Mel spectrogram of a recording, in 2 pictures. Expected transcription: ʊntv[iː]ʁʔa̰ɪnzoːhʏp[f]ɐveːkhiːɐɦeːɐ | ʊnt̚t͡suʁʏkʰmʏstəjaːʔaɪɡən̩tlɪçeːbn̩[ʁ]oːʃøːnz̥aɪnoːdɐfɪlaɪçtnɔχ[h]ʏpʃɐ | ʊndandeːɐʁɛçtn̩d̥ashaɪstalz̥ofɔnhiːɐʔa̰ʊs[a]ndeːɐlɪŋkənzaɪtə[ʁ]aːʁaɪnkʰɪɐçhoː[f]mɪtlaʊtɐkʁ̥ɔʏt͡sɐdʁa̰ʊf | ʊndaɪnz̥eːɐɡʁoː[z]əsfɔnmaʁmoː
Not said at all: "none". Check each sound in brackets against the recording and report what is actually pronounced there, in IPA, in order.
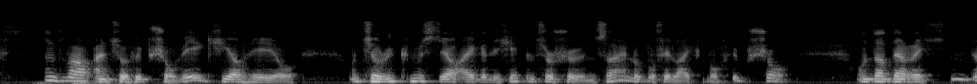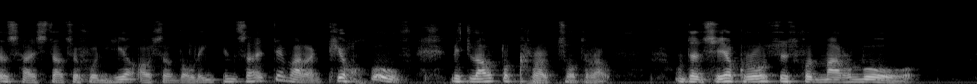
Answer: aː, ʃ, z, h, a, v, f, s

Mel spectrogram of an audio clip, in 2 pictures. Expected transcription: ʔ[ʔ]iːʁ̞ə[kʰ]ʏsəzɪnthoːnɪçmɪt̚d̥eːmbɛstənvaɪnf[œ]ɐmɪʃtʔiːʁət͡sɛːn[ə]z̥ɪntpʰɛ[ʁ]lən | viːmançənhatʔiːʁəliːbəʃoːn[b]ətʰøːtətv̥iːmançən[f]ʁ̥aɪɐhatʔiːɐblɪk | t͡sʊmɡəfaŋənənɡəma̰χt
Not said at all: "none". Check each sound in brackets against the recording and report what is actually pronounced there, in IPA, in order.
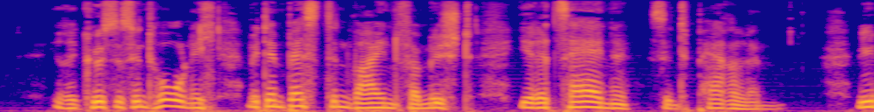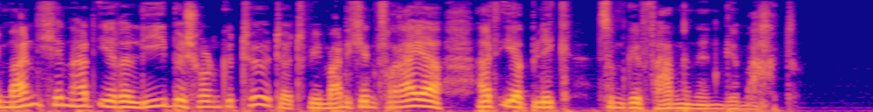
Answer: ʔ, kʰ, ɛ, ə, ʁ, ɡ, f

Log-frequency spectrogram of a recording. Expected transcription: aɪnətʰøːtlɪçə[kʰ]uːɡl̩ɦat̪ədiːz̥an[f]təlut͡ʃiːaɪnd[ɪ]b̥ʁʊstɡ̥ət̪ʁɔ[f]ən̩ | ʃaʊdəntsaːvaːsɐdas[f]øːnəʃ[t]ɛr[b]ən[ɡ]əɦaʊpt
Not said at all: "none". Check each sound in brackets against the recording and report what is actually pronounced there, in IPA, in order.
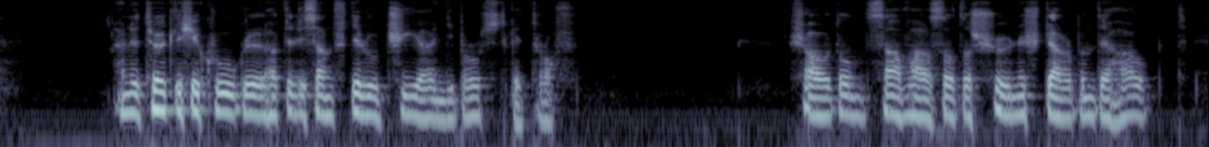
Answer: kʰ, f, i, f, ʃ, t, b, d

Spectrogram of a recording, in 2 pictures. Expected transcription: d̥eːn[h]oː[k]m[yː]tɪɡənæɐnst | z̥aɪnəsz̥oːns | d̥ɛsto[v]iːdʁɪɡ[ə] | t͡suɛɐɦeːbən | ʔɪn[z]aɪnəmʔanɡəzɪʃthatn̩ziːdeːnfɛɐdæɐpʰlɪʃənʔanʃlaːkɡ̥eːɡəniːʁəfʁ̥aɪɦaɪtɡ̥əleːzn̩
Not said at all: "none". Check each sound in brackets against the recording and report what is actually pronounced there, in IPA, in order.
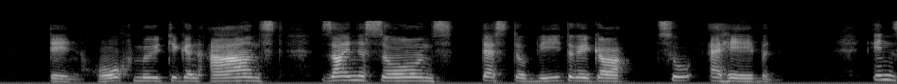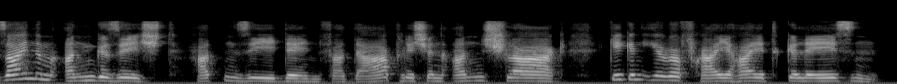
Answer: h, x, yː, v, ɐ, z

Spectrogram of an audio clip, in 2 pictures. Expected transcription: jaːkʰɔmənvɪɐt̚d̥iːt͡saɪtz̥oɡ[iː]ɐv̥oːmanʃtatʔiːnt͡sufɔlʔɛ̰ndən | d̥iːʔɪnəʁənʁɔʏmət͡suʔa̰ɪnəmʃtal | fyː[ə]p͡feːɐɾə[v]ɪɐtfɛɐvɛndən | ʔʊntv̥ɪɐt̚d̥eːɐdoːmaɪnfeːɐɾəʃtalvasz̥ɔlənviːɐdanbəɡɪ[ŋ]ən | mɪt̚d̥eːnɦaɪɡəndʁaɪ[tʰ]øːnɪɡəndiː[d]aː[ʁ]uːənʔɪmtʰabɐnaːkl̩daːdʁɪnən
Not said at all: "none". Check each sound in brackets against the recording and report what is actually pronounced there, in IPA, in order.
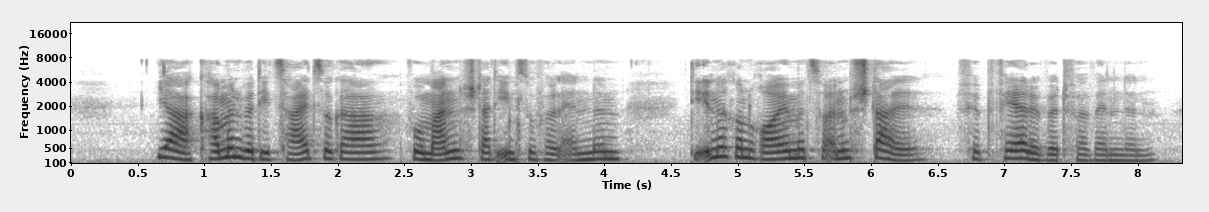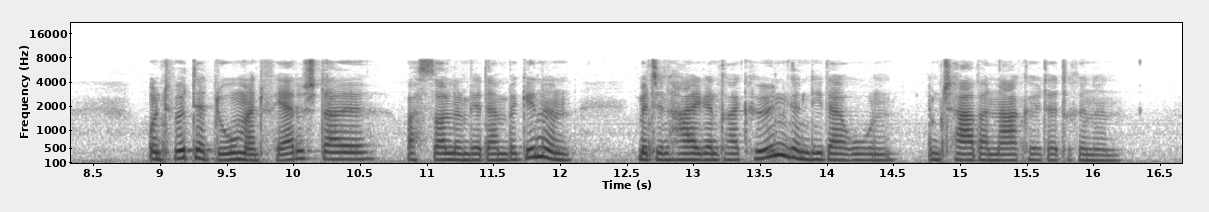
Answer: aː, ɐ, v, n, kʰ, d, ʁ

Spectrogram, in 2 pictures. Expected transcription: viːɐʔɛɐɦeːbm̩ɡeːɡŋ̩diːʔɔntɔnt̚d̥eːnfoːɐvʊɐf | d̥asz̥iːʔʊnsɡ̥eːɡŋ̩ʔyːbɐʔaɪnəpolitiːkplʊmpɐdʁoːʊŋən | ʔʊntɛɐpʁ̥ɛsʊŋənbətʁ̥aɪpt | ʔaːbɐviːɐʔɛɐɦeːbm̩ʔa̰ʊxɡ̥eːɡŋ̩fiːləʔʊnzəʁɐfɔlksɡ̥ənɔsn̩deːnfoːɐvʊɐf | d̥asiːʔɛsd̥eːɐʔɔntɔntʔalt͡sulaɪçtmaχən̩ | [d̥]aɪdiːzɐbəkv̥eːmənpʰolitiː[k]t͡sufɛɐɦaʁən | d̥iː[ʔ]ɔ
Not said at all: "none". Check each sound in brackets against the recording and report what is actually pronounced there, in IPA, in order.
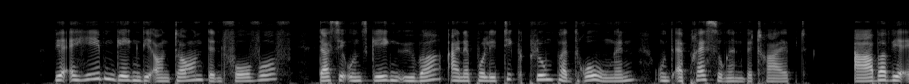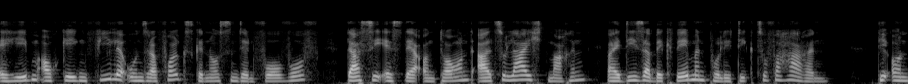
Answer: b̥, k, ʔ

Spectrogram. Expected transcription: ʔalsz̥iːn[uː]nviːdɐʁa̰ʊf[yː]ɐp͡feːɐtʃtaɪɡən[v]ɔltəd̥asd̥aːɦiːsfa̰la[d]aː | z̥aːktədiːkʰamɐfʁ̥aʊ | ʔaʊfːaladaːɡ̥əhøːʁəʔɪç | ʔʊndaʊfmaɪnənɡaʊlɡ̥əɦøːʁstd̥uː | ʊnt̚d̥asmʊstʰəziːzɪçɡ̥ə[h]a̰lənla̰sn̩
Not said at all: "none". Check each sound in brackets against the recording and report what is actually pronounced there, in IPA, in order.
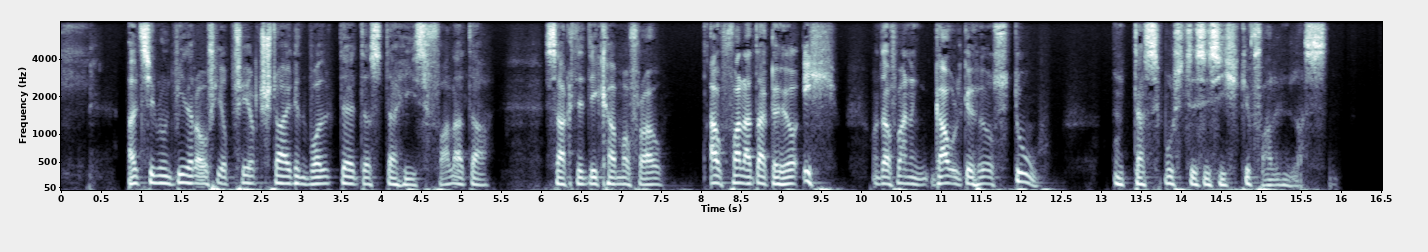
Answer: uː, iː, v, d, f

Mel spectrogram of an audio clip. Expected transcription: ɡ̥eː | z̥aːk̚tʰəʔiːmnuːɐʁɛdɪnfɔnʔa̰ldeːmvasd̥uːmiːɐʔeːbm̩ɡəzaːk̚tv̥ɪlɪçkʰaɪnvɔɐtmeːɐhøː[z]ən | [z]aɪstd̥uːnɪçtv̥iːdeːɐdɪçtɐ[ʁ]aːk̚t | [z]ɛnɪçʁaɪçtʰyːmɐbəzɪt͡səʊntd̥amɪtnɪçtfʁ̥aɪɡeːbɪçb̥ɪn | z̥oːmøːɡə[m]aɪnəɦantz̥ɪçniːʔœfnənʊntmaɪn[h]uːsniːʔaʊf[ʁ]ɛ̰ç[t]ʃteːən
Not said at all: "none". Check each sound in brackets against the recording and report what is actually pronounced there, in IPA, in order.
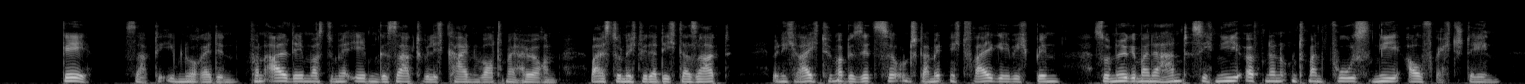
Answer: ʁ, v, z, v, m, f, ʁ, t

